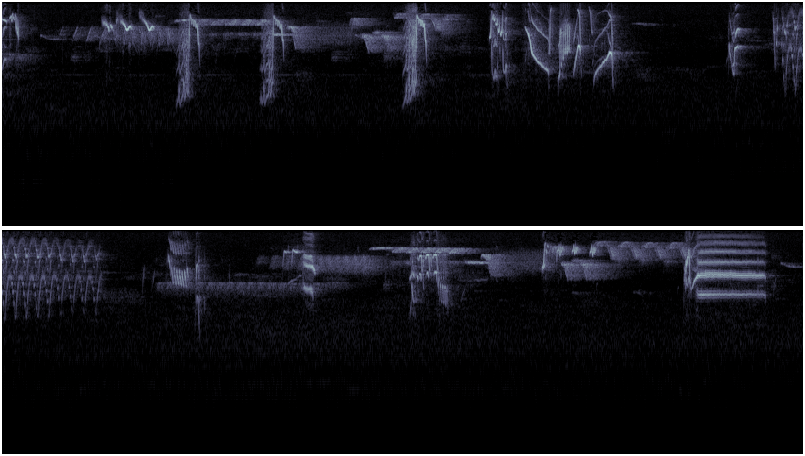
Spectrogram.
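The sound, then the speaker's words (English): A blackbird sings alone in a varied string of phrases: clear whistles, sharp chirps and buzzy, almost electronic-sounding notes, separated by short pauses against a quiet outdoor background. “It was definitely a blackbird.”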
